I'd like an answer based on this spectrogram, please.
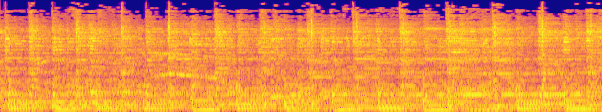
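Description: Live acoustic string band playing an instrumental break: banjo picking and strummed acoustic guitar over plucked upright bass notes.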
